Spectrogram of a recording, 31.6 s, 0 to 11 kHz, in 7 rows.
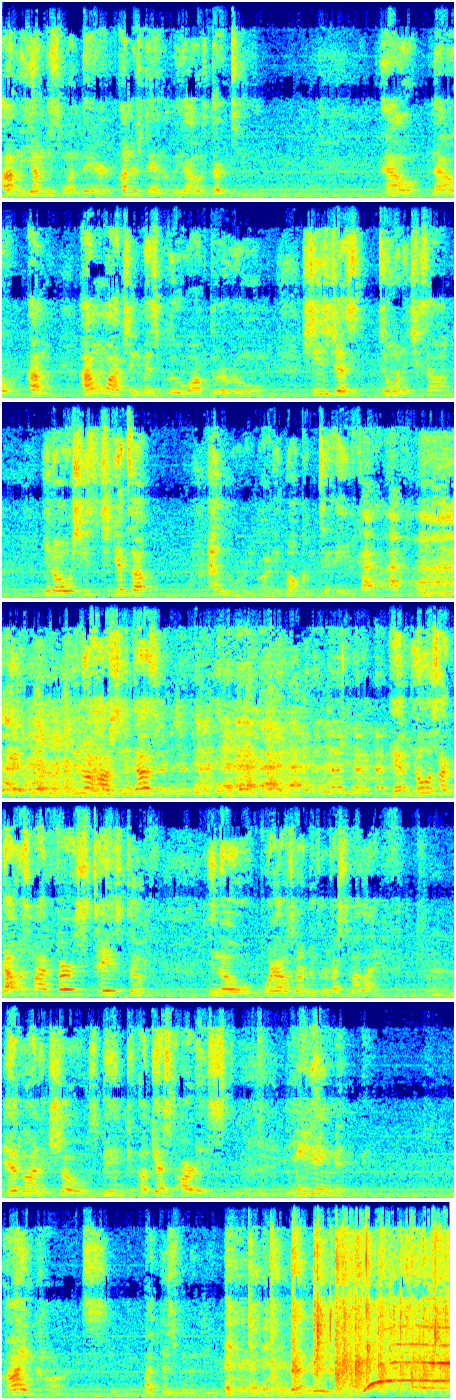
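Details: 22-year-old man born prematurely at about one pound, vocal cords having to develop as he grew and still not closing all the way; breathy voice from incomplete vocal fold closure.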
